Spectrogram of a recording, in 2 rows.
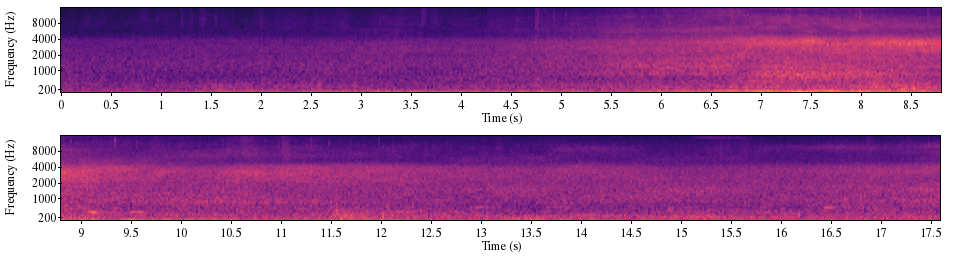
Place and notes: Walking in the streets of Friedenau on New Year Eve, fireworks have already started here and there, few people in the streets, angry policeman (Roland R-07+CS-10EM)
